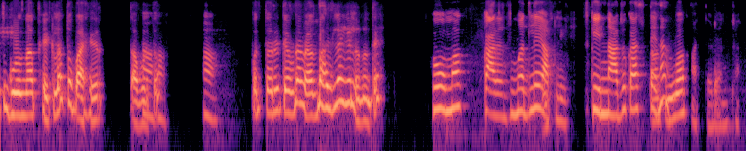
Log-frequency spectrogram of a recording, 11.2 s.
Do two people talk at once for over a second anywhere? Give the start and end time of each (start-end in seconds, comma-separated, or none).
none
